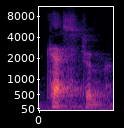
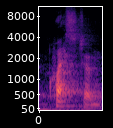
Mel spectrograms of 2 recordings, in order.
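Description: First: The word begins with a plain k sound. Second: The word begins with a clear kw sound. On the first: The speaker calls it wrong. "many Korean speakers say this" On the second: The speaker calls it right. "You need to say question, qua, qua"

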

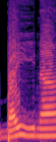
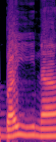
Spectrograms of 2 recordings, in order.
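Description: Both takes have the same delivery.

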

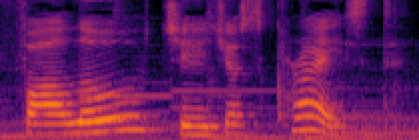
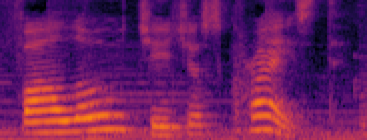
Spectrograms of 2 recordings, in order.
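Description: No difference in how they are said.

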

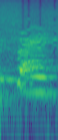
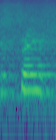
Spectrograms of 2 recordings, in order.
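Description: First: The word has an older regional pronunciation. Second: The word has its standard pronunciation. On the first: This is how the older generation said it. "they say saint" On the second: This is not how the older generation said it. "They don't say saint"

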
